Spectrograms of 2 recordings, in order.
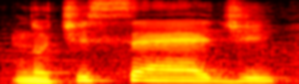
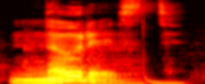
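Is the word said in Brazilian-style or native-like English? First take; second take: Brazilian-style; native-like. First: It is said with a Brazilian-style English pronunciation. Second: It is said with a native-like English pronunciation. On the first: The speaker calls it wrong. "O inglês do outro é assim. ... vocês começam a falar tudo errado" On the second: The speaker calls it right. "Repeat, noticed"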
